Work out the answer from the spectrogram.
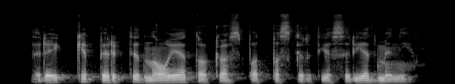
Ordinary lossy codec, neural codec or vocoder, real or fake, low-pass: MP3, 64 kbps; none; real; 10.8 kHz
